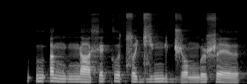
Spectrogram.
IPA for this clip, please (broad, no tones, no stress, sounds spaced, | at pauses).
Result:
ʔ u ʔ a ŋʷ ɛ ŋ a x ɛ k o t͡s ɔ d͡ʑ ɪ ŋ ɪ d͡ʒ ɔ ŋ ʊ ʂ ɛ ə̯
